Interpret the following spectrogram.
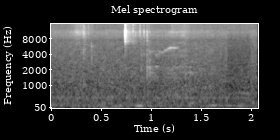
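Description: Near silence, broken by one faint, short click about three quarters of a second in.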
